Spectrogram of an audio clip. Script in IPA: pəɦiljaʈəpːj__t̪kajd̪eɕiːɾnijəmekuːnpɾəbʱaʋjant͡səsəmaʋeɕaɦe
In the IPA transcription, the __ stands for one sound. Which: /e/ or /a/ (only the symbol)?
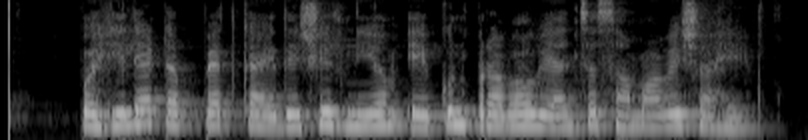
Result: a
